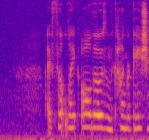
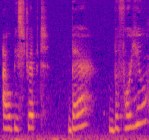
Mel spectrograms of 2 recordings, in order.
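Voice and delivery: normal talking voice

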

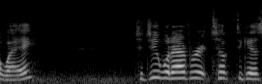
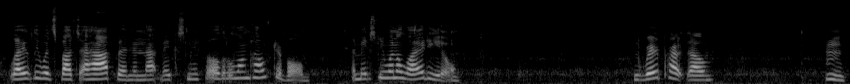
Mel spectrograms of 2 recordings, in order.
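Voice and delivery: ordinary delivery

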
